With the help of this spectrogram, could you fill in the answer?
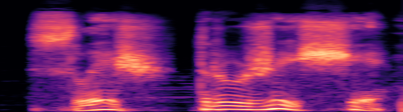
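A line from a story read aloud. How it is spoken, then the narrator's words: Slow start. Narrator (Russian): медленно начал змей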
